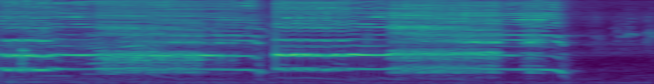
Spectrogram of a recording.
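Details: Rooster, locally called murga, giving a loud crow: a harsh, strongly harmonic cry held for nearly three seconds, briefly broken near the middle, then cut off sharply into quiet.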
